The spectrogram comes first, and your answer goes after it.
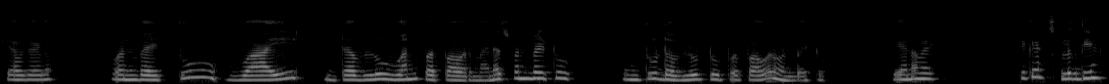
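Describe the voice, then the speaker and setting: Woman lecturer, lesson, mellow tone, fairly high voice, talks through each step. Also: slow pace, pauses often. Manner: talks while writing, asks and answers own questions. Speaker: economics teacher.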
